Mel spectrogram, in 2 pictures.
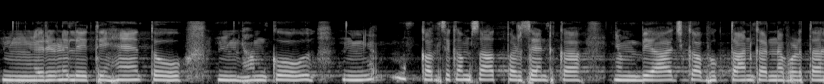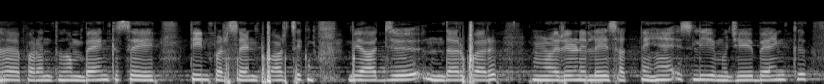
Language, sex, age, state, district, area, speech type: Hindi, female, 18-30, Madhya Pradesh, Hoshangabad, rural, spontaneous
